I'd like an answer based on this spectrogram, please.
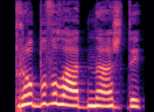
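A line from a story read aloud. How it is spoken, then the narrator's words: Uncertain. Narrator (Russian): неуверенно отозвалась я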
